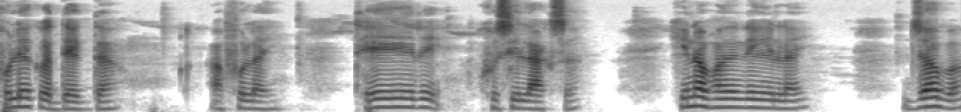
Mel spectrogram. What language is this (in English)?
Nepali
